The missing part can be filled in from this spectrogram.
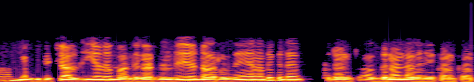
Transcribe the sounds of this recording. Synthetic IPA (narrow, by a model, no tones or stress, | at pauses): əɡt̪eːt͡ʃəld̪iɛːt̪ẽːbə̃nd̪kəɾd̪ɪnd̪eːɖaːɾəld̪ẽːnãːpiːkɪt̪ẽːkɾeɳʈəɡnãːləɡd̪ekənkə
